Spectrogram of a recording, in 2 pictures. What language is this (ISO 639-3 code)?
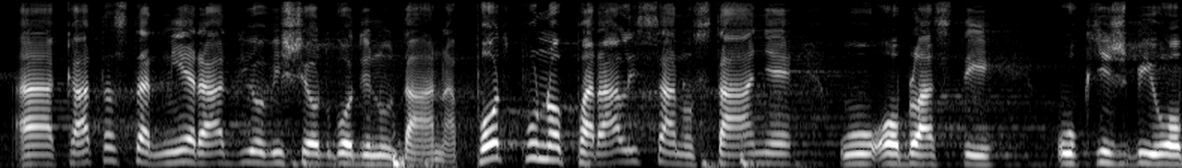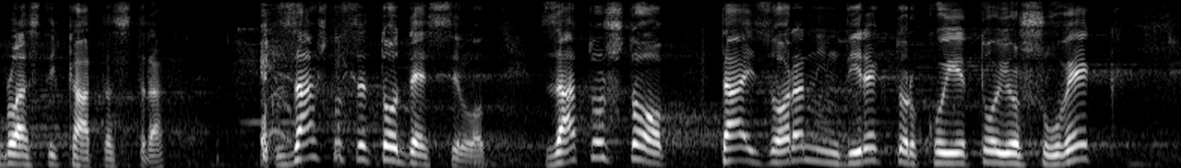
srp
